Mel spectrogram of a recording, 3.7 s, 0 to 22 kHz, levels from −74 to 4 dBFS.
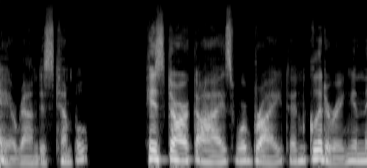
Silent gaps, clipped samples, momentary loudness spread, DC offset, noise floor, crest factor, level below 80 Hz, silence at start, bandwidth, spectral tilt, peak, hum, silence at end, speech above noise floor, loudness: none; under 0.1%; 12 LU; under 0.1%; -74 dBFS; 18 dB; -52 dBFS; 0 s; 17 kHz; -5.5 dB/octave; -2 dBFS; none; 0 s; 55 dB; -19 LUFS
